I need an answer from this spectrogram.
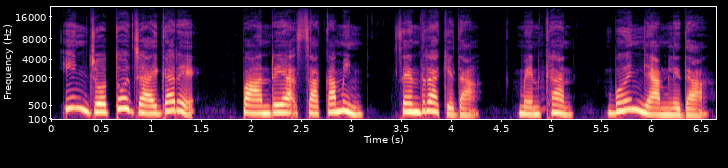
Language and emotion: Santali, sad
